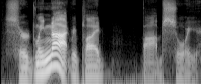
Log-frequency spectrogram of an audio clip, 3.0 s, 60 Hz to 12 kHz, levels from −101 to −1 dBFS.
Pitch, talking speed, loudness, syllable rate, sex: 105 Hz, 100 wpm, -20 LUFS, 3.9 syllables/s, male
